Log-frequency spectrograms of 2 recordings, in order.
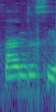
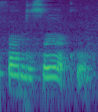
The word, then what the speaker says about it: fin de siècle: To start with, you're probably wondering what is the fantasy and why is it pronounced like that? Well, despite the spelling, it's pronounced fan, not fin because it's the French for end, and has nothing to do with sharks.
